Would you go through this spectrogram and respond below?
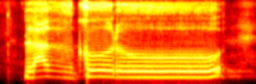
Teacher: را کے اوپر پیش ہے، پر پڑھا جائے گا، 1 الف کی مقدار اس کو لمبا کر کے پڑھیں گے واو مدہ کو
